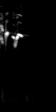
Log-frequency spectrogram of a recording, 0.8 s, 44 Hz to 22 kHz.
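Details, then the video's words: Gacor-style sooty-headed bulbul song for luring wild birds: a quick pair of bright chirps followed by a smooth, slurred whistle, over within a third of a second, with nothing else heard. "SUARA BURUNG KUTILANG GACOR ASLI 100% AMPUH || Untuk Memanggil Burung Kutilang Liar Auto Mendekat"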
